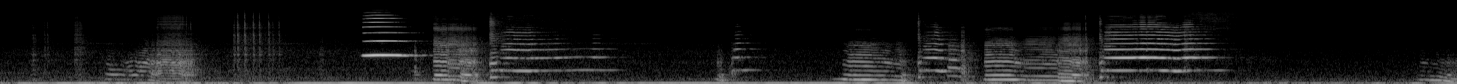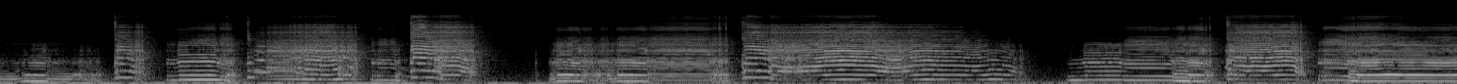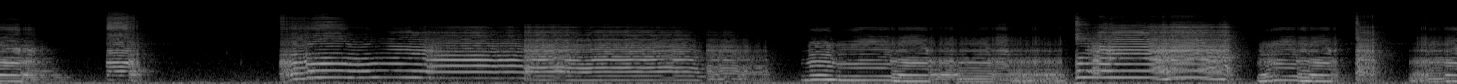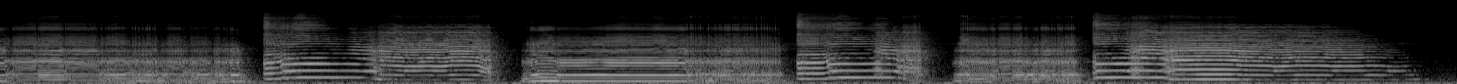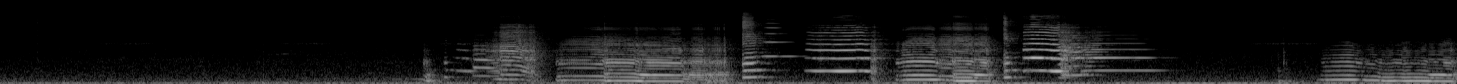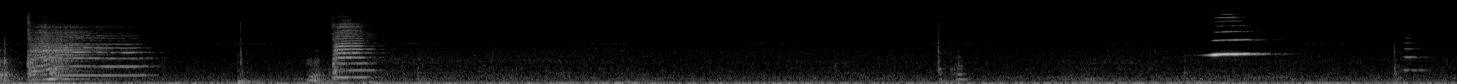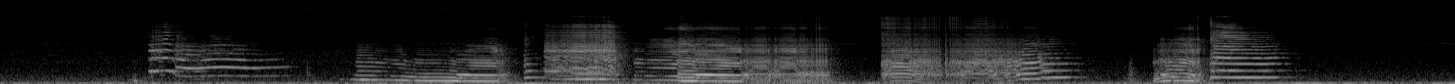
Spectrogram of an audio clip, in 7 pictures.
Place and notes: {
  "title": "Mladinska, Maribor, Slovenia - late night creaky lullaby for cricket/4",
  "date": "2012-08-10 00:20:00",
  "description": "cricket outside, exercising creaking with wooden doors inside",
  "latitude": "46.56",
  "longitude": "15.65",
  "altitude": "285",
  "timezone": "GMT+1"
}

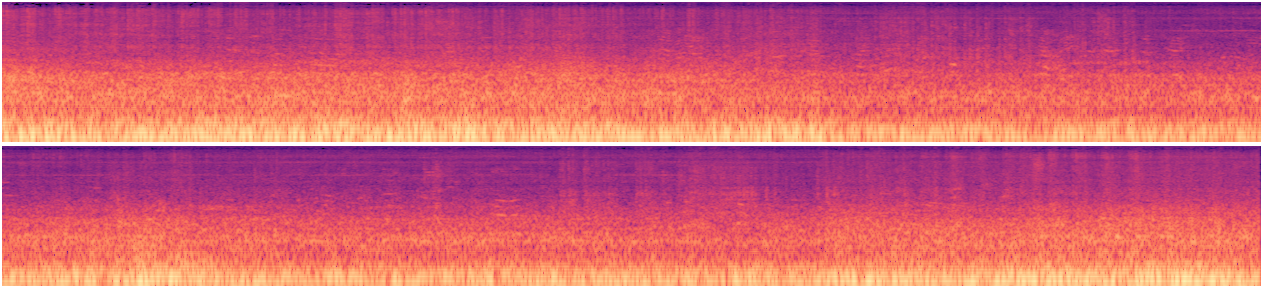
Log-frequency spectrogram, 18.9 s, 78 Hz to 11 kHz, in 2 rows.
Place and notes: {
  "title": "Schwebebahn: Pestalozzistr.",
  "description": "Die Wuppertaler Schwebebahn (offizieller Name Einschienige Hängebahn System Eugen Langen) ist ein um 1900 von MAN konstruiertes und erbautes, 1901 freigegebenes und bis heute in Betrieb stehendes Nahverkehrssystem im Stadtbereich von Wuppertal. Das System war ursprünglich auch für viele andere Städte geplant, so existierten beispielsweise Pläne für Schwebebahnen in Hamburg, Berlin, London und den deutschen Kolonialgebieten.",
  "latitude": "51.25",
  "longitude": "7.12",
  "altitude": "144",
  "timezone": "GMT+1"
}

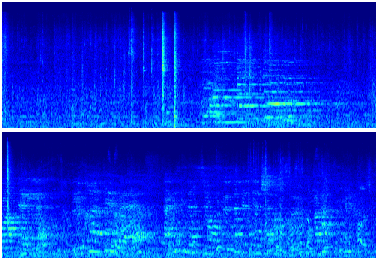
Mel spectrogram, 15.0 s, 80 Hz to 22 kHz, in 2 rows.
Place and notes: {
  "title": "Gare de la Part-Dieu, Lyon, France - Platform ambience at the station",
  "date": "2022-07-24 13:57:00",
  "description": "Trains annoucement, TGV coming on the Platform.\nTech Note : Sony PCM-M10 internal microphones.",
  "latitude": "45.76",
  "longitude": "4.86",
  "altitude": "171",
  "timezone": "Europe/Paris"
}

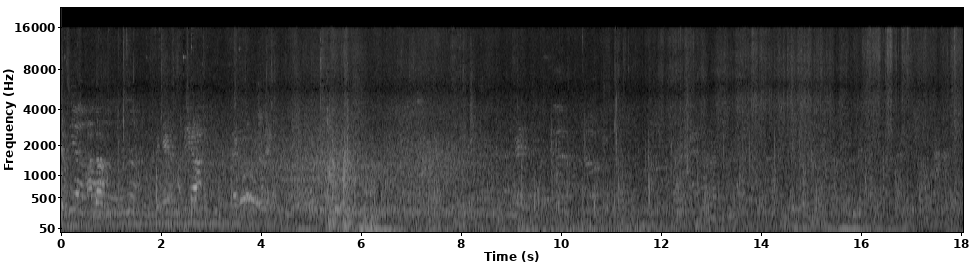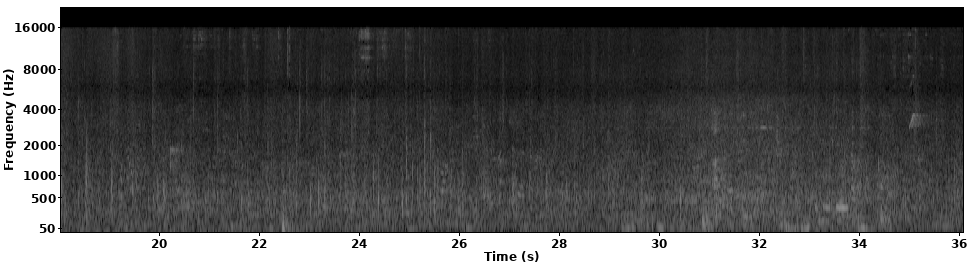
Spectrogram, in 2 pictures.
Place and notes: {
  "title": "cologne, ehrenstrasse, passanten",
  "date": "2008-06-01 09:12:00",
  "description": "soundmap: köln/ nrw\npassanten, musiken aus ladenlokalen und verkehr auf der einkaufszone ehrenstrasse, mittags\nproject: social ambiences/ listen to the people - in & outdoor nearfield recordings",
  "latitude": "50.94",
  "longitude": "6.94",
  "altitude": "58",
  "timezone": "Europe/Berlin"
}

